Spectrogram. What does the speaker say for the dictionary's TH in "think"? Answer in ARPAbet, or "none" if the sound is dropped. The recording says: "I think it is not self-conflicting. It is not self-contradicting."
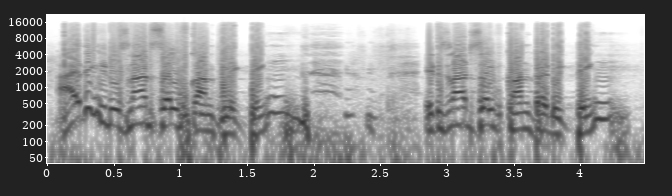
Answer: T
